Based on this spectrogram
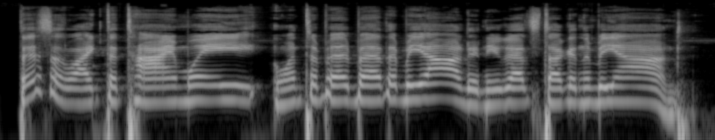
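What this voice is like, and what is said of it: Imitates Marge Simpson's cartoon voice. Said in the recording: “Is that your Marge impression? ... Yeah.”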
